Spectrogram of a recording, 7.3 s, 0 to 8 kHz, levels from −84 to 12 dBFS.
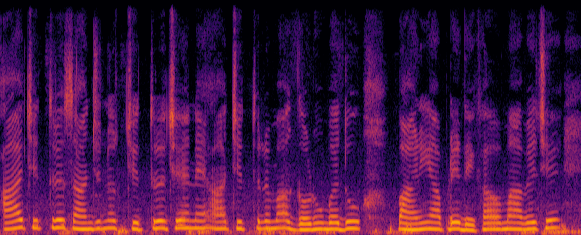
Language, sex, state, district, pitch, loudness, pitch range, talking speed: Gujarati, female, Gujarat, Valsad, 225 Hz, -13 LUFS, 210-245 Hz, 125 wpm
